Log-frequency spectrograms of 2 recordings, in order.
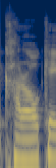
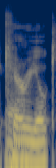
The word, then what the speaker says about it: karaoke: It's like how we pronounce karaoke. Yeah. You know, we don't say karaoke, we say karaoke because it's the way you pronounce it.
